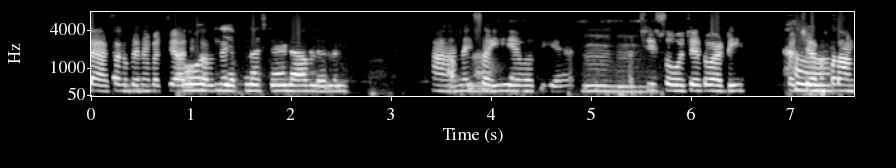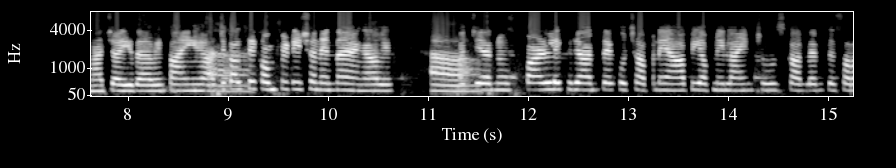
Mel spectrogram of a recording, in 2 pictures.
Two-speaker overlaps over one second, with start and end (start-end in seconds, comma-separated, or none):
none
